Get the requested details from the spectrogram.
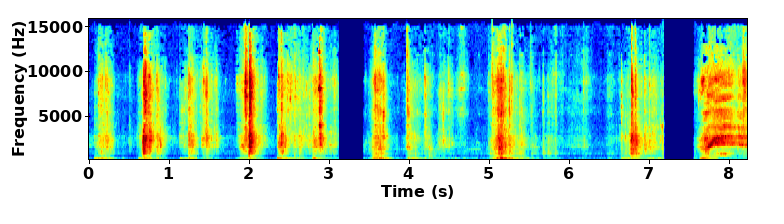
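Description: Metal panels clatter and scrape as they are handled.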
